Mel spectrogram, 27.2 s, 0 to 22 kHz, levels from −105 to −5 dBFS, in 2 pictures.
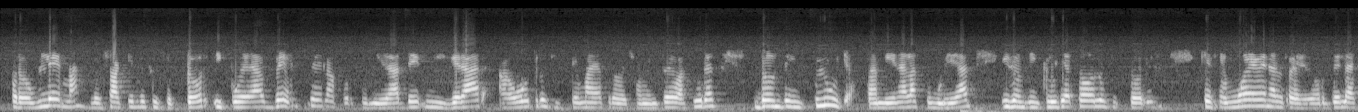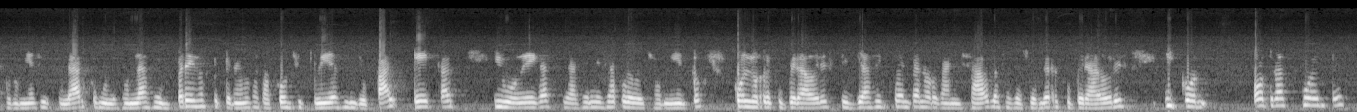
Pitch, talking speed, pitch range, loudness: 180 Hz, 165 wpm, 165-200 Hz, -20 LUFS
